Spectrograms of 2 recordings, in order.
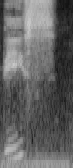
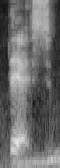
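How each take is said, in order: First: The vowel is a long ee sound. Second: The vowel is a short i sound. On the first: The speaker calls it wrong. "you used the uh, Spanish I sound, saying "these"" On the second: The speaker calls it right. "we want to use the short I sound and say "this.""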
